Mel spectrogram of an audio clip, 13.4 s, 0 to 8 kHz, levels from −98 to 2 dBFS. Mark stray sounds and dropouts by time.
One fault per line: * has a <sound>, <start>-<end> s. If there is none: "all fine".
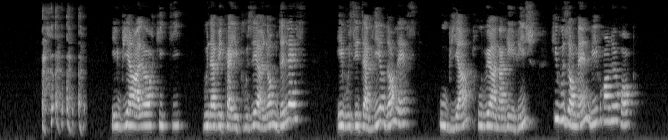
* has a laugh, 0.8-1.8 s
